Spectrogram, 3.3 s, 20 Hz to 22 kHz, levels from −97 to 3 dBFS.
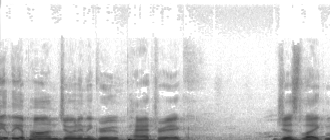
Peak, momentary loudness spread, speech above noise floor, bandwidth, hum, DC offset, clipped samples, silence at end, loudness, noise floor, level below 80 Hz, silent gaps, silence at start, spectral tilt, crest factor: -8 dBFS; 5 LU; 31 dB; 13.5 kHz; none; under 0.1%; under 0.1%; 0 s; -23 LUFS; -53 dBFS; -40 dBFS; none; 0 s; -7 dB/octave; 16 dB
